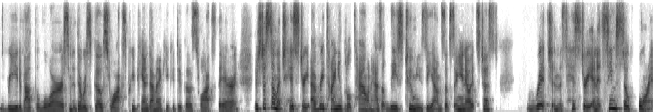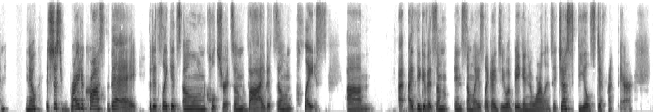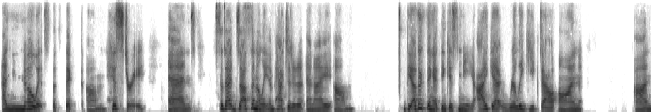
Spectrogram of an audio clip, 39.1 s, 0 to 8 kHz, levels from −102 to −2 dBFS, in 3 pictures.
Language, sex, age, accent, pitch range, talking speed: English, female, 30-49, American, 195-240 Hz, 180 wpm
